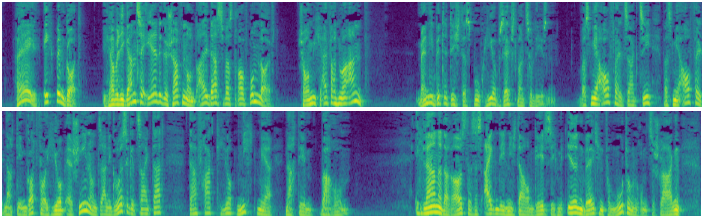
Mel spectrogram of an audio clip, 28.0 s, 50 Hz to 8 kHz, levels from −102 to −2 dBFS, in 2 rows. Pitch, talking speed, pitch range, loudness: 120 Hz, 150 wpm, 95-150 Hz, -16 LUFS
